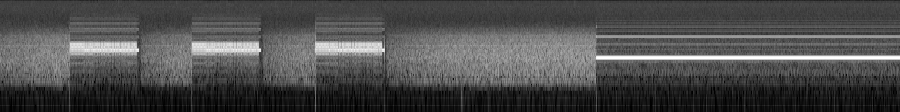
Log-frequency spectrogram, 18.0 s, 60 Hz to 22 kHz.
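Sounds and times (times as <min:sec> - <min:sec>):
buzzing digital data bursts: 0:01.4 - 0:02.8, 0:03.8 - 0:05.2, 0:06.3 - 0:07.7
radio static hiss: 0:01.4 - 0:02.8, 0:03.8 - 0:05.3, 0:06.3 - 0:07.7.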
